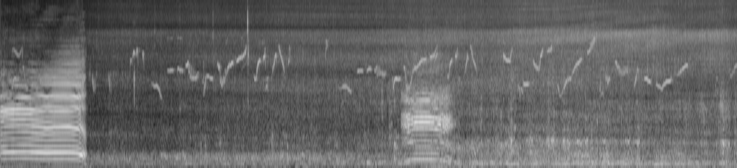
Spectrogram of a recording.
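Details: Morning herd of tame cows on the way to green grassy fields; a long loud moo opens, a second shorter moo follows about six seconds later, over constant chirping birds and a low rumbling background.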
